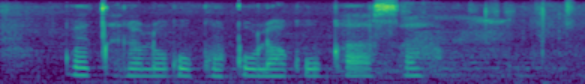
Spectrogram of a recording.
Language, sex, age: Xhosa, female, 21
